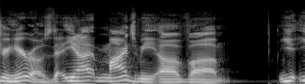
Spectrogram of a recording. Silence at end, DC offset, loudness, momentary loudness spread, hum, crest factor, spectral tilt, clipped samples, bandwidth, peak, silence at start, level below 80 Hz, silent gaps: 0 s; 2%; -17 LUFS; 5 LU; none; 14 dB; -5 dB/octave; under 0.1%; 14.5 kHz; -4 dBFS; 0 s; -52 dBFS; none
